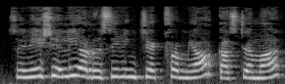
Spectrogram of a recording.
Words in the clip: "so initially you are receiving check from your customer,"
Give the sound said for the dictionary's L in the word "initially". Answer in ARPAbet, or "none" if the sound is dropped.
none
